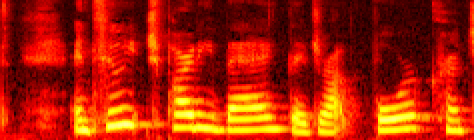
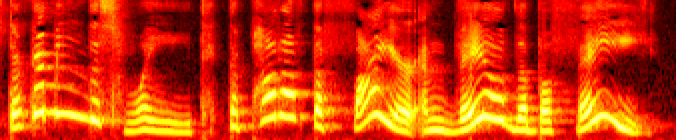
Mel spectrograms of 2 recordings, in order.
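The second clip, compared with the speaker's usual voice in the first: higher, louder urgent witch voice; witch's cry; 6 semitones higher, 8 dB louder than usual. A narrator's reading. Witch orders her guests to hide the feast, urgent cry. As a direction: hurry everyone along in alarm. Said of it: "cried the witch".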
